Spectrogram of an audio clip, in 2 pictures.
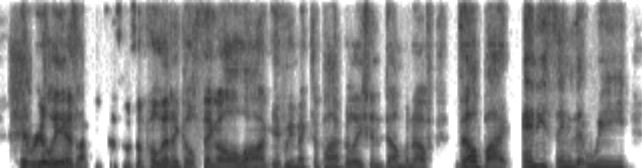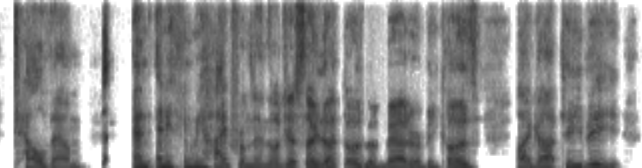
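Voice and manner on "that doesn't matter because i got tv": slow, mocking put-on drawl. Ranting about a dumbed-down public, quoting them in a mocking voice. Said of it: "I usually don't go mocking voice".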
